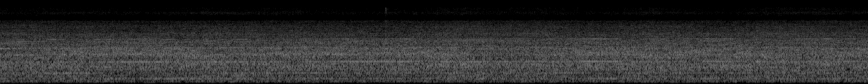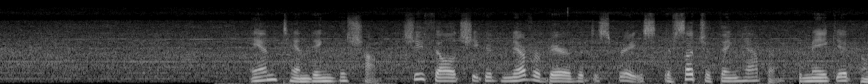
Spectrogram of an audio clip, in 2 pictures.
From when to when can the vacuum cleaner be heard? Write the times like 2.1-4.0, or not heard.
0.0-17.3.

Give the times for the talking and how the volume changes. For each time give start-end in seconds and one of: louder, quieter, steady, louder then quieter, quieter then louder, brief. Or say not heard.
10.9-17.3 steady.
